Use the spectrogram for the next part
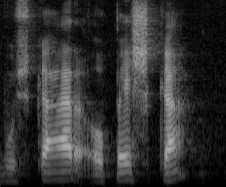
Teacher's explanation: Está generalizada la palatalización de la S delante de la velar K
